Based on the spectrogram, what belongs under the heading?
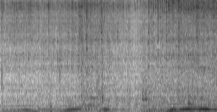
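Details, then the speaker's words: Jeep TJ: rough idle with a loose, uneven metallic rattle over the low engine note; timing chain very loose and sloppy, rattling. "The timing chain is rattling like nuts. It was very loose and sloppy."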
